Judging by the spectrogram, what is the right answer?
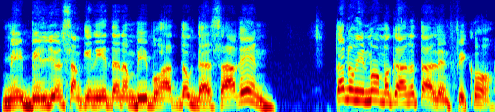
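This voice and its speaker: A man with a Filipino accent, an animated and emphatic voice actor guest chatting in an interview. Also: fairly high pitch, fairly quick, no echo. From Philippines. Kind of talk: casual interview chat, Tagalog-English mix.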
